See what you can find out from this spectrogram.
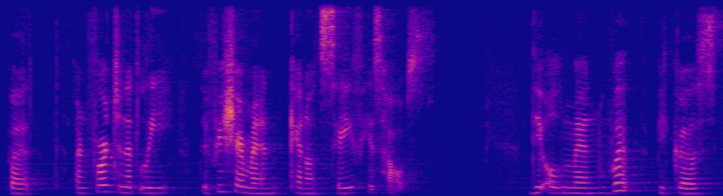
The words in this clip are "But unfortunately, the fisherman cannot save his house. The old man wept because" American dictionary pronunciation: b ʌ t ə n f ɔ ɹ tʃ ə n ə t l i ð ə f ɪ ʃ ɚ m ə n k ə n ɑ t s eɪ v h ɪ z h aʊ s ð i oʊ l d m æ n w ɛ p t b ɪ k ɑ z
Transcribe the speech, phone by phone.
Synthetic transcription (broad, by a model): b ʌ t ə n f ɔ ɹ tʃ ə n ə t l i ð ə f ɪ ʃ ɚ m ə n k ə n ɑ t s eɪ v h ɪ s h aʊ s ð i oʊ l d m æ n w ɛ t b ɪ k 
